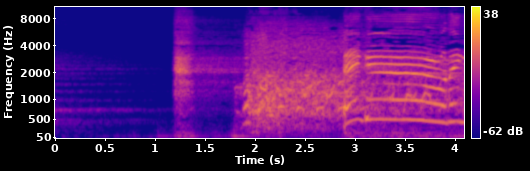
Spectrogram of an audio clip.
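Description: A woman's breathy sigh and exhaling after her singing stops, following about a second of near silence. A steady held tone begins near the end.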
